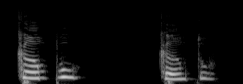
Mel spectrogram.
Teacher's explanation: Pessoal, o dígrafo vocálico despenca em prova é muito simples. É o M ou N no final da sílaba, transformando aquela vogal em nasal.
